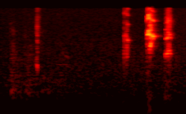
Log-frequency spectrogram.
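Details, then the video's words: Rosy-faced lovebirds caged by a window, five birds: a faint chirp, then three harsh high squawks in quick succession, the middle one loudest, over faint background noise. "Lovebird Chirping Sounds"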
